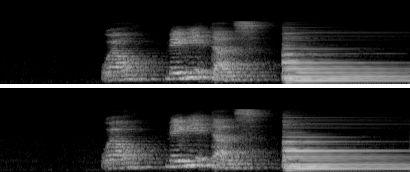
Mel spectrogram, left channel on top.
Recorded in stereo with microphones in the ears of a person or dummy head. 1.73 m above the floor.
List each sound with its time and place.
1.0 s a woman speaking: 10° right (ahead or behind), 1.0 m; by 2.6 s 45° left (ahead or behind), 0.8 m
2.8 s a guitar: 50° left (ahead or behind), 1.2 m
